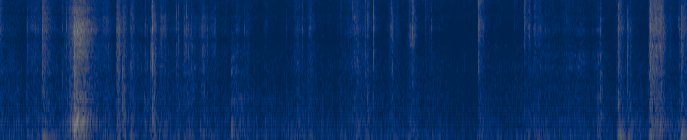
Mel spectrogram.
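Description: Faint rustles and light taps of thin tissue paper being folded and creased by hand against a wooden tabletop, the loudest rustle under a second in and a few more near the end.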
